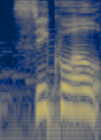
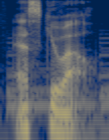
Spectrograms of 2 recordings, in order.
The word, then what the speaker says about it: SQL: talk to different people you'll hear two different pronunciations of SQL sequel or SQL what is the correct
